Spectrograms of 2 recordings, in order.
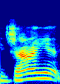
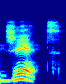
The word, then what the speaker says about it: giant: Like my aunties and them didn't know how to say giant. They used to say gent. We call it gent fish.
